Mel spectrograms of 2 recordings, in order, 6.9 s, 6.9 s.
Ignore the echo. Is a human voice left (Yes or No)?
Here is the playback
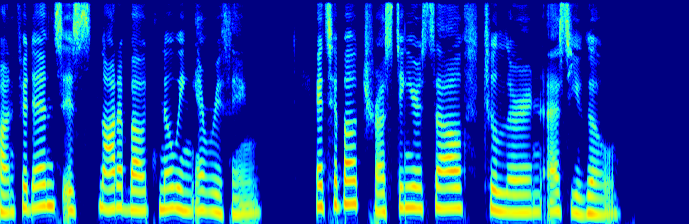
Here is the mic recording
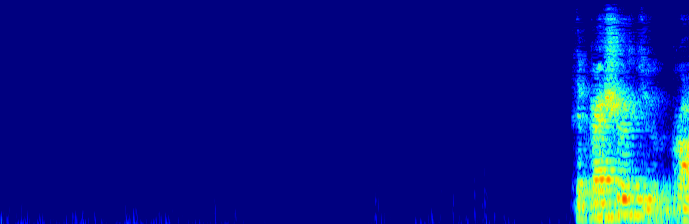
Yes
